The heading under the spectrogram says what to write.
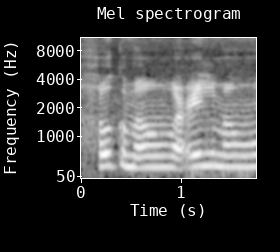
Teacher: ادغام میں واو، ادغام میں واو، دونوں میں غنہ ہوگا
